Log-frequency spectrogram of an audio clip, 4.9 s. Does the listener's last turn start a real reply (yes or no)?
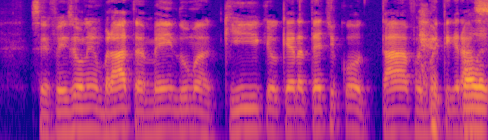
no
